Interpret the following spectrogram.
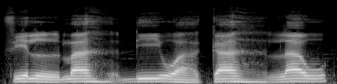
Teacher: Jadi maksudnya izhar tuh dia huruf lamnya itu terbaca gitu. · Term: izhar qamari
